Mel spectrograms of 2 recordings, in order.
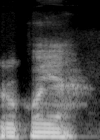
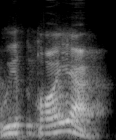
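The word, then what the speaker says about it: وقاية: Nun ruqayah. Bukan ruqayah, wiqayah.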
